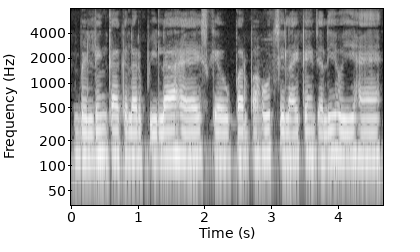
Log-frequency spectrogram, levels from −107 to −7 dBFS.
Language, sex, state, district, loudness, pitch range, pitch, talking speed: Hindi, male, Jharkhand, Deoghar, -18 LUFS, 125-130 Hz, 125 Hz, 165 wpm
